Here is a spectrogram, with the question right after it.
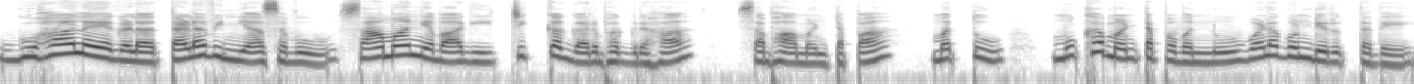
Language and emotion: Kannada, neutral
